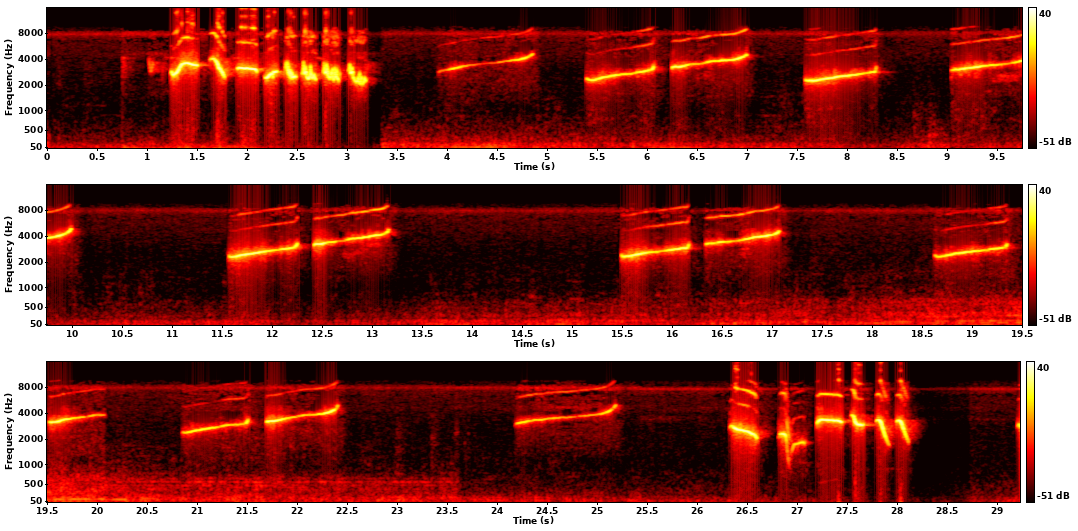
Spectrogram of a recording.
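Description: Oriental magpie-robin singing: a loud burst of rapid chattering notes, then a long series of clear rising whistles, one or two at a time, a second or two apart, and another chattering burst near the end.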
